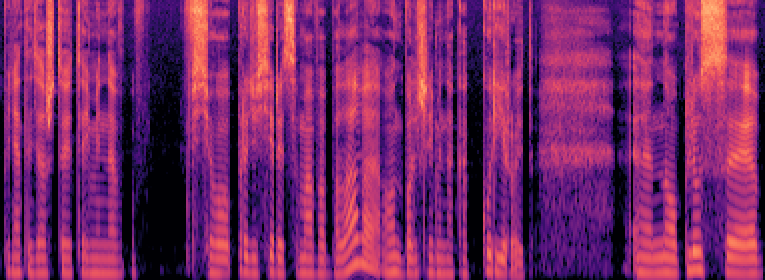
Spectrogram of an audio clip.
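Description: A woman's voice: on the low side, a little mellow, dry recording, studio quality. A woman theatre producer speaking candidly and thoughtfully in a casual podcast discussion, laughing now and then.

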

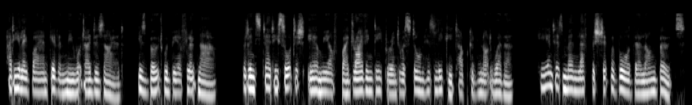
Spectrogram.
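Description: A stern, brooding pirate captain, as a man reads him in measured, formal old-style speech. The tone stays cold and deliberate at a middling pitch. It is recorded close and dry, with no room sound at all. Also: darkish tone, no room sound, close to an everyday voice, poor audio. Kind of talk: audiobook character reading.

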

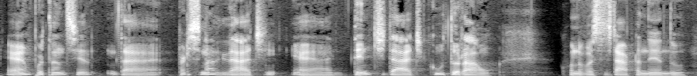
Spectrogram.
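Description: Male podcast co-host, lowish pitch with plenty of fry, conversational teacher style. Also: moderate pace. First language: English. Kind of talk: casual bilingual podcast chat.

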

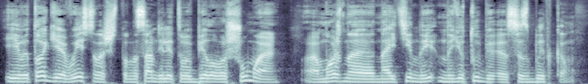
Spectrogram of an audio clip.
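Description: A man's voice: mid-range voice, fairly even intonation, fast talker, darkish tone, dry recording, clean studio sound. A man co-hosting a casual podcast, telling stories in an informal, slangy way. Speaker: podcast co-host. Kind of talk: casual podcast chat, storytelling.

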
